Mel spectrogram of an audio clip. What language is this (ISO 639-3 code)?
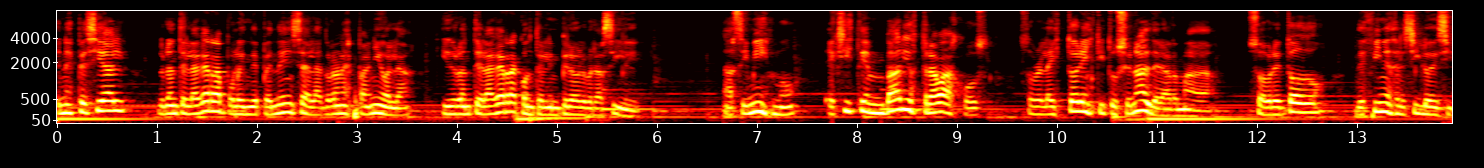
spa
